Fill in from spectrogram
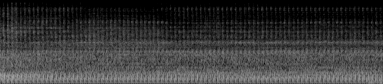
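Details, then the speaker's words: Atco/Allett Kensington 14SK mower with a Kawasaki FJ100D that would only run on choke, after a full carburetor clean and fuel tap rebuild: steady, even single-cylinder putter off choke, no hunting or cutting out. "So, as you see, that's off choke now. That's running lovely."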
